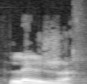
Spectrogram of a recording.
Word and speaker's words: leisure: But you say leisure. Leisure. It's leisure.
